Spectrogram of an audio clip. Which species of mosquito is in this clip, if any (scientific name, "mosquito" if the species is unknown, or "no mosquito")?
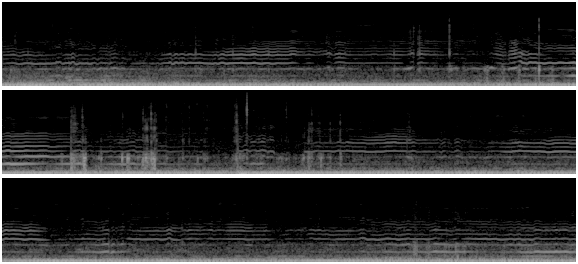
Culex quinquefasciatus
